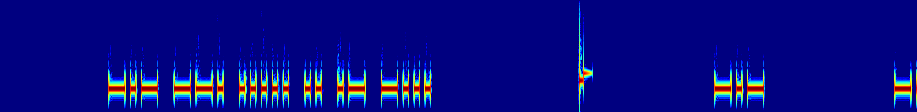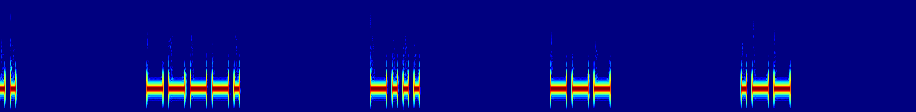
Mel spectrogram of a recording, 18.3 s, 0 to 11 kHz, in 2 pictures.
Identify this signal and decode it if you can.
Morse code, heard as a keyed tone, about 23 wpm, spaced as for 10 wpm, 700 Hz. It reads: KG5IAB KD9BOW
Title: USA Call Signs - 6 Characters - 8x Character Spacing - 22wpm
